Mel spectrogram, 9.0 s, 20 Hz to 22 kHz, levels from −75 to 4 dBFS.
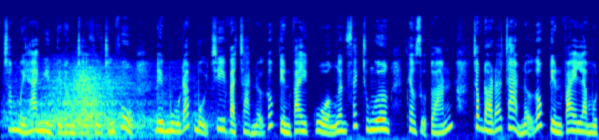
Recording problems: traffic noise; loud; throughout; 4 dB below the speech

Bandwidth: 14.5 kHz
